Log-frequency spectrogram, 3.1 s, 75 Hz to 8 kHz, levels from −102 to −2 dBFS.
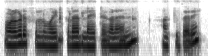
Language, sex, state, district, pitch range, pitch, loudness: Kannada, female, Karnataka, Bangalore, 185-220 Hz, 190 Hz, -18 LUFS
